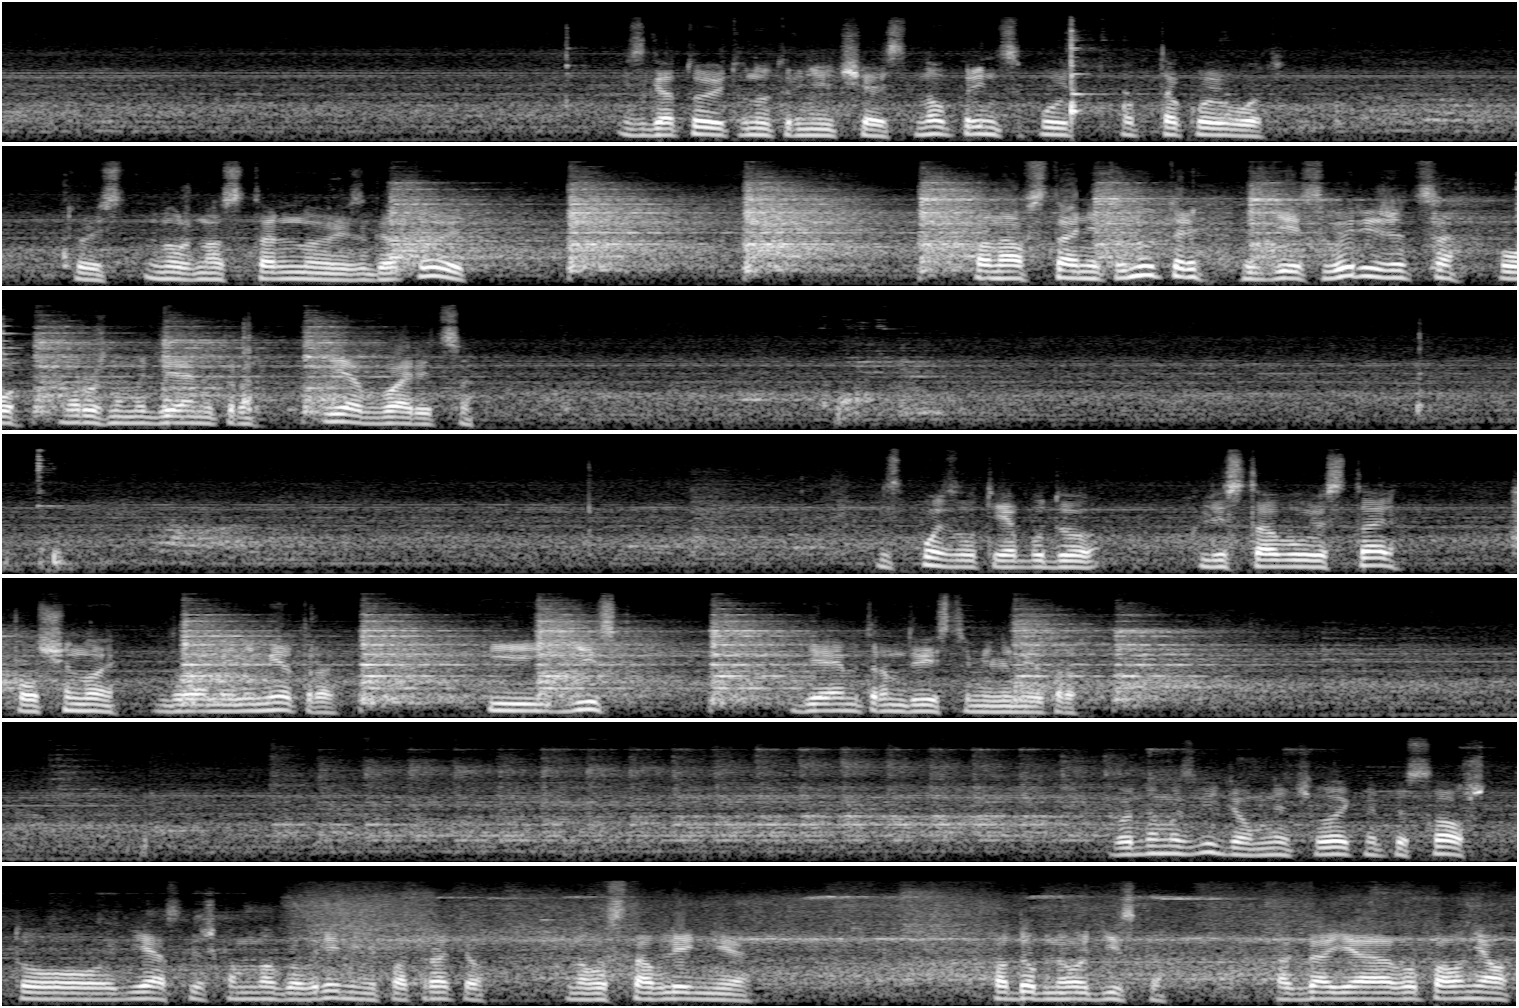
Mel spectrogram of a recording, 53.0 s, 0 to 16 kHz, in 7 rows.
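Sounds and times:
workshop machinery humming: 0.0 - 53.0.

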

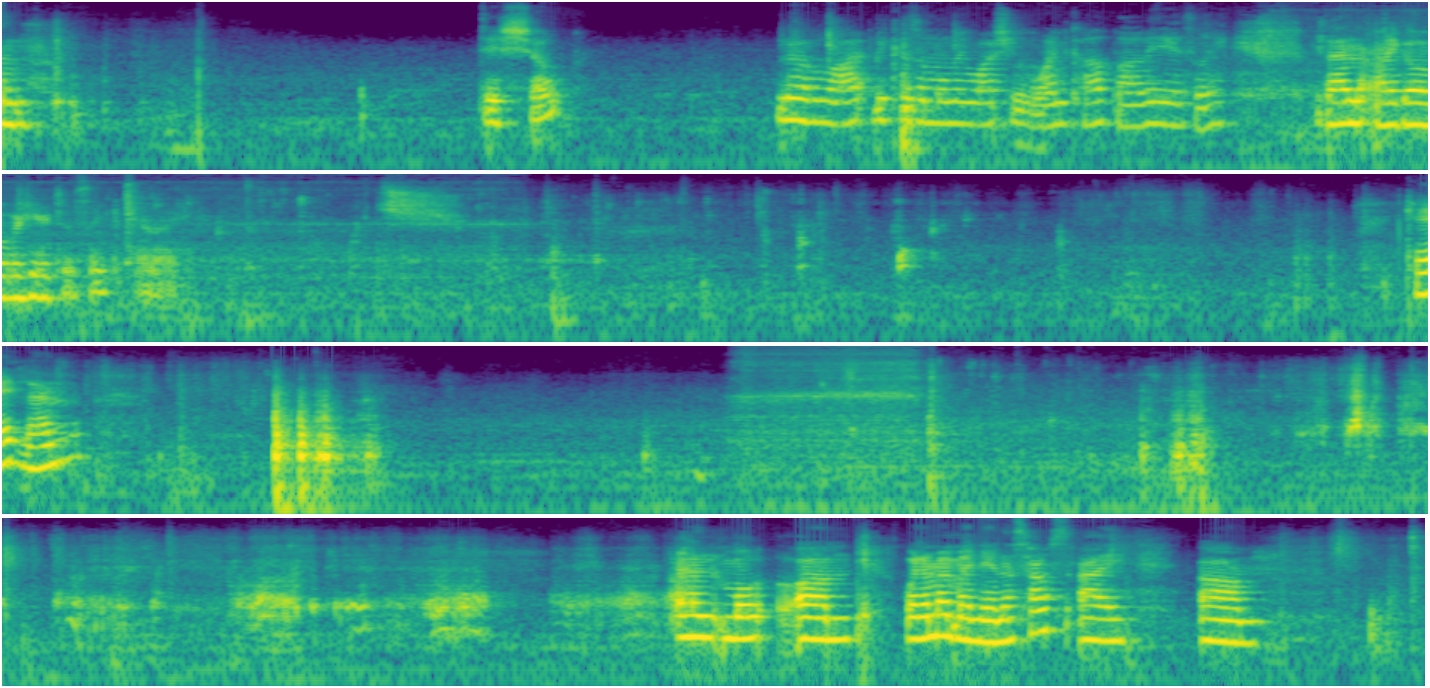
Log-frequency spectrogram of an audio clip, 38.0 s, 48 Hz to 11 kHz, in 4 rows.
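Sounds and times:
sponge squeaking in a ceramic mug: 27.6 - 33.1.

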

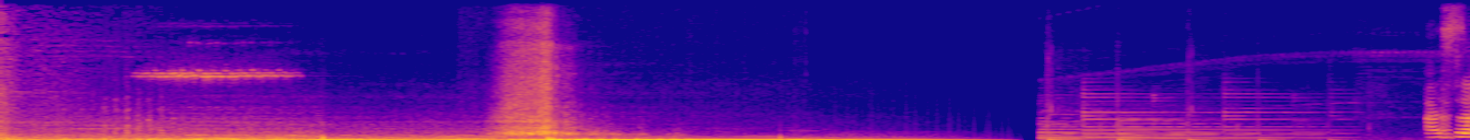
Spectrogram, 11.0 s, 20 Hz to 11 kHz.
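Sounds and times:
deep bass rumble: 2.3 - 7.7.

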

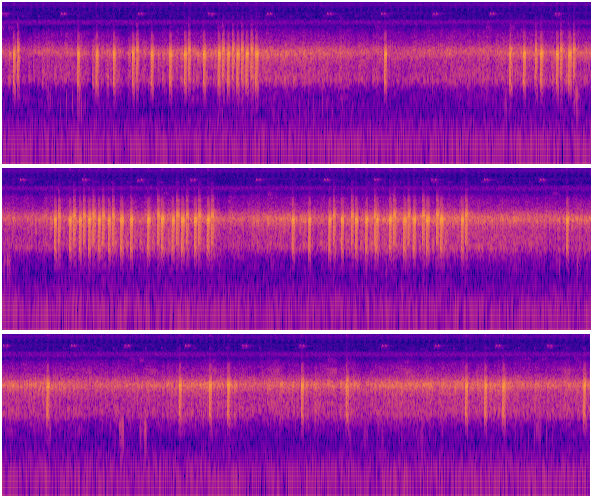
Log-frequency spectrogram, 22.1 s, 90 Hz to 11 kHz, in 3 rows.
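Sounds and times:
frogs croaking: 0.0 - 22.0.

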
